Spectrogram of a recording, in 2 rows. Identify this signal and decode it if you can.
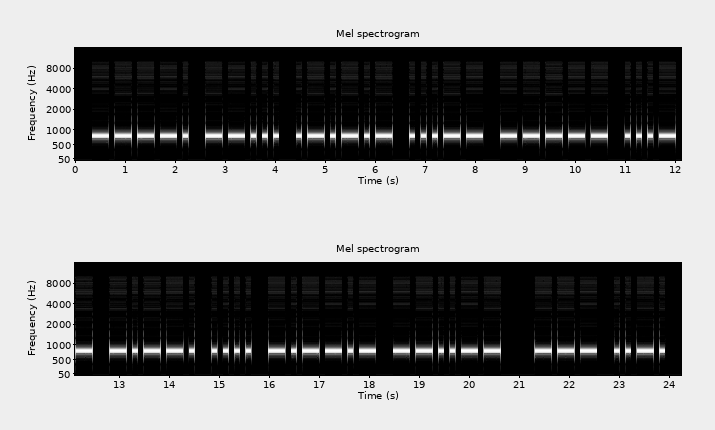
Morse code, heard as a keyed tone, about 10 wpm, 800 Hz. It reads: 97.303<KN>H), OF
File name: ANGLAIS texte clair 3 vitesse 10 mots minute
